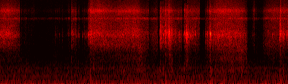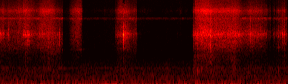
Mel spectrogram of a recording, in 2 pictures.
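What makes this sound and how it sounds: Hands rub through and crumble a fine, crumbly grey dry sand-cement powder mix in a steel bowl. The result is a steady, quiet run of soft, gritty rustling and crunching bursts with a bright, hissy edge over a low rumble.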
